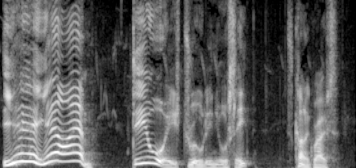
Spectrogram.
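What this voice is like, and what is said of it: Exaggerated Cockney accent. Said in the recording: “that terrible Cockney accent”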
